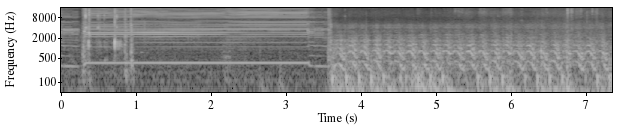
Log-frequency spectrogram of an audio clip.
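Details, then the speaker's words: Abandoned Mercedes 300CD diesel cranked on ether: steady whirring, then slow uneven cranking with an odd weak firing pulse about 150 a minute; fires on only one cylinder. "Getting nothing there. Oh, got 1 cylinder. I think the accelerator's stuck, so we're gonna not use the accelerator."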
